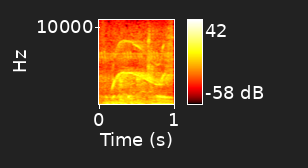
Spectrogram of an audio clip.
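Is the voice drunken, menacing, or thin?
menacing. It is said in a menacing, villainous voice. "Amrish పురి అనే villain చెబితే"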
